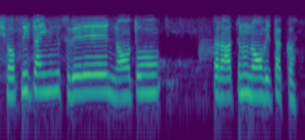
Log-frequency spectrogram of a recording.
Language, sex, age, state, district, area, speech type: Punjabi, male, 18-30, Punjab, Fatehgarh Sahib, rural, conversation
